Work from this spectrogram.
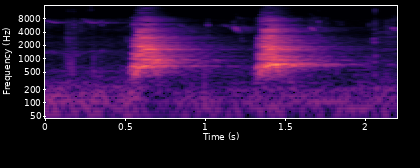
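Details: Saint Bernard puppy, 45 days old, while having curd: two sharp, high, noisy yelping barks about three quarters of a second apart, otherwise near-quiet.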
